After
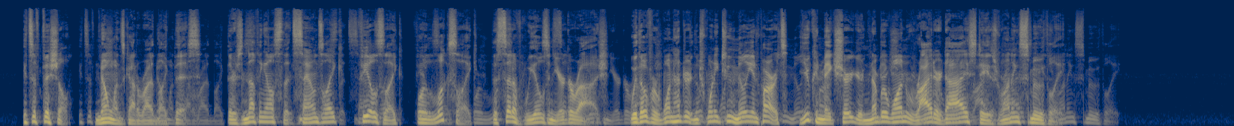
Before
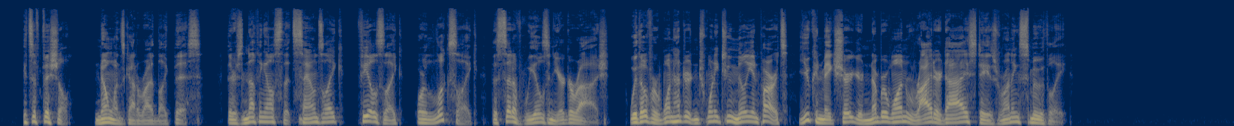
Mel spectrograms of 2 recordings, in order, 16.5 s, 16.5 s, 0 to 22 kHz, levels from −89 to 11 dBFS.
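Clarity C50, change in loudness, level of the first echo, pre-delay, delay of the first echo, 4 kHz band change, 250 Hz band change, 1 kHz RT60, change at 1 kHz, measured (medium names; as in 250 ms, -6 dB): no reverb, +7.5 dB, -18.5 dB, no reverb, 740 ms, +7.5 dB, +7.5 dB, no reverb, +7.5 dB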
